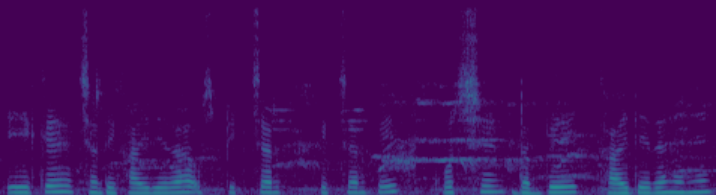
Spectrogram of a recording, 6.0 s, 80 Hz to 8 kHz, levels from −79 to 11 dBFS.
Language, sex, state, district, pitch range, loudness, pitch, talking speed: Hindi, female, Maharashtra, Dhule, 200-220 Hz, -45 LUFS, 210 Hz, 170 wpm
